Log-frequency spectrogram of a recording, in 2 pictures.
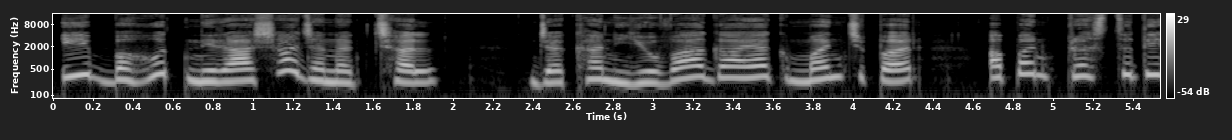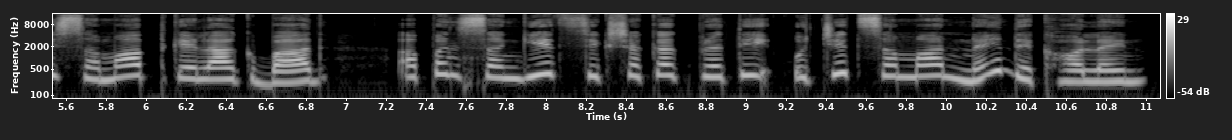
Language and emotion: Maithili, sad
